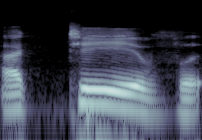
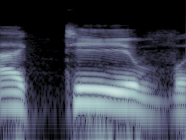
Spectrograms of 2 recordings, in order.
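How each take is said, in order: First: The final v sound is clearly pronounced. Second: The same.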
